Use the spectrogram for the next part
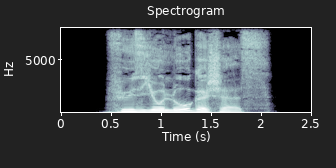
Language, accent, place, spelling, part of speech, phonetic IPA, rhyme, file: German, Germany, Berlin, physiologisches, adjective, [fyzi̯oˈloːɡɪʃəs], -oːɡɪʃəs, De-physiologisches.ogg
- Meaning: strong/mixed nominative/accusative neuter singular of physiologisch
